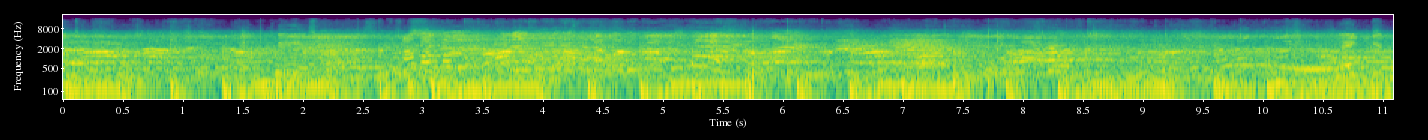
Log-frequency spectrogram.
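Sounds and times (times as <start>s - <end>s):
music with repeating bass line: 0.0s - 11.0s
girls shouting: 2.8s - 8.8s.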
